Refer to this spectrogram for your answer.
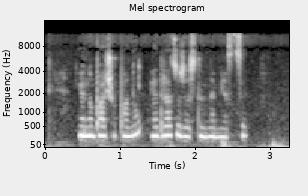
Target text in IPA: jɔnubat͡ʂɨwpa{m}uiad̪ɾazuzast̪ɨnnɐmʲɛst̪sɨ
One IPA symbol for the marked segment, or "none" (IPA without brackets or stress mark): n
